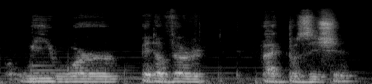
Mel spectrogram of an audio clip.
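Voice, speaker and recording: A man's voice: mid-range voice, flat delivery. Man, roomy and distant. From Haiti. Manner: measured, plain, with some hesitations. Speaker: guest, community director. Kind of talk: interview answers. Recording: roomy sound from a distance with faint music.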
